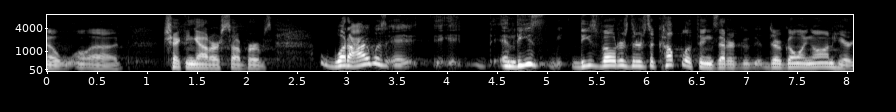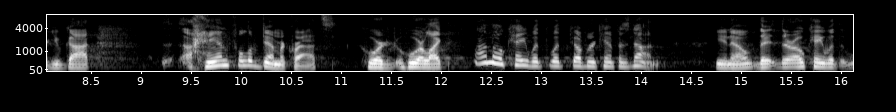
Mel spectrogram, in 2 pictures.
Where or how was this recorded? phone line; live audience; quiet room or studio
live audience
